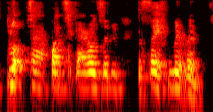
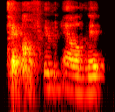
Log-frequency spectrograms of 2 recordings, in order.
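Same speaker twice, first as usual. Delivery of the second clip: ordinary delivery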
